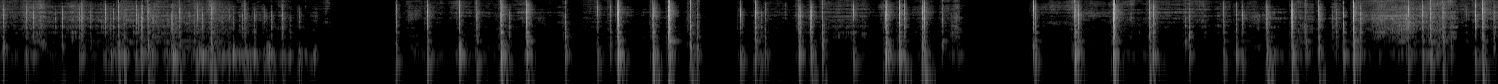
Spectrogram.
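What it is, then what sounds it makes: Painted wooden heart plaque. Long nails tap on a solid, flat, black-painted wooden heart plaque, making short, dry, bright clicks that die away almost instantly. A dense stretch of quick scratchy tapping gives way to a brief silence. Then come sparser, sharper taps with another short pause, and the clip ends in a soft, rising scratchy texture.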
